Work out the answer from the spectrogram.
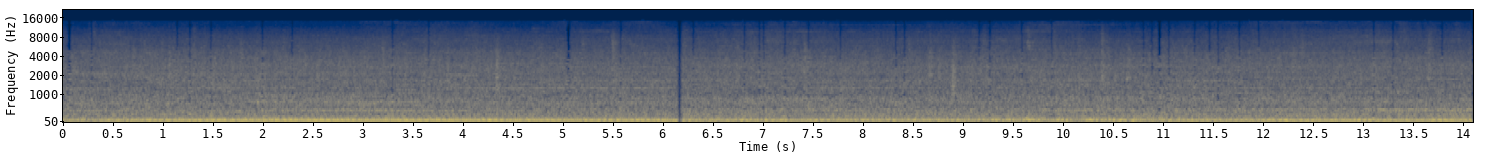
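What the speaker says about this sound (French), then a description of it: "vous voyez que je monte dans l'utilisation du moteur. Mais voilà, c'est pour le tracteur, il ne peine pas pour faire ce travail là." A tractor engine labours steadily while driving a rotary harrow that breaks up hard soil clods, a loud, continuous low drone with a constant mechanical rumble and no pauses.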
